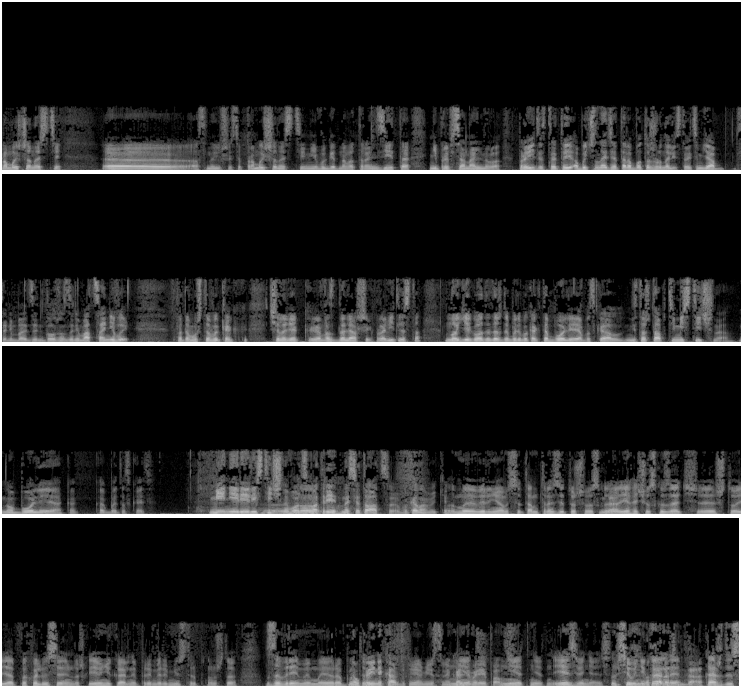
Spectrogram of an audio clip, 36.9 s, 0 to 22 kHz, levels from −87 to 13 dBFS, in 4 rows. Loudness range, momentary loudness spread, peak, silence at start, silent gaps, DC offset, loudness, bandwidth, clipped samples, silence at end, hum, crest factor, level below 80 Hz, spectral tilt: 5 LU; 12 LU; -2 dBFS; 0 s; none; under 0.1%; -22 LUFS; 8.8 kHz; under 0.1%; 0 s; none; 18 dB; -50 dBFS; -5 dB/octave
